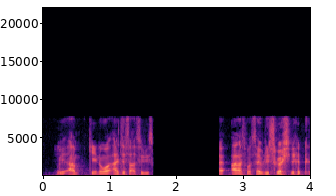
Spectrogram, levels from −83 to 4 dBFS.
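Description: At 1.64 s a digital wireless dropout mutes the speech for about one second, to 2.64 s. The receiver lost its data and muted cleanly, leaving near silence without noise bursts.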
